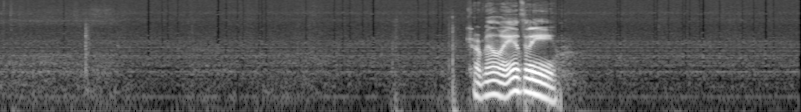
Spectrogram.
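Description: Trading cards rustle and slide against each other.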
